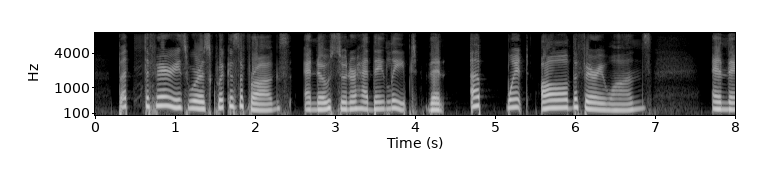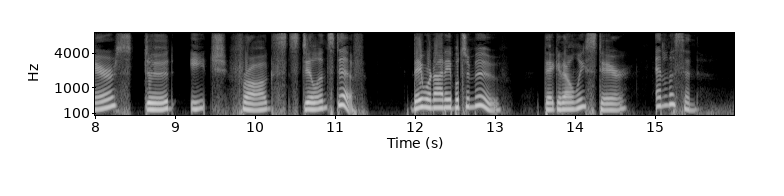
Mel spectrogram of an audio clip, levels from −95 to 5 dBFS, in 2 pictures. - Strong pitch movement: No, average, 4.2 semitones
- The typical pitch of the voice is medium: No, high, 210 Hz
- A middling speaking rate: Yes, average, 160 wpm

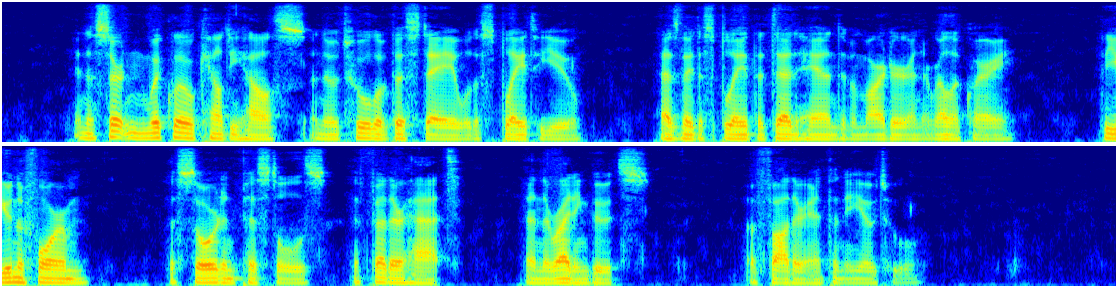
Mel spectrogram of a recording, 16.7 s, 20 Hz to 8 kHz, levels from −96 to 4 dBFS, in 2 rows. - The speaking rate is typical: Yes, average, 160 wpm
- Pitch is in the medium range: No, very low, 90 Hz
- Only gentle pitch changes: Yes, narrow, 2.0 semitones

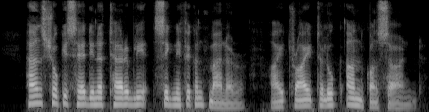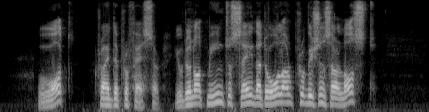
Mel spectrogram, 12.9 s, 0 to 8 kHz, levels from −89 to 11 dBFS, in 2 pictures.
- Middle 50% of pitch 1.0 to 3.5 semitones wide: No, average, 4.4 semitones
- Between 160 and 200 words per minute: No, average, 140 wpm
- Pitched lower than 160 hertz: Yes, low, 135 Hz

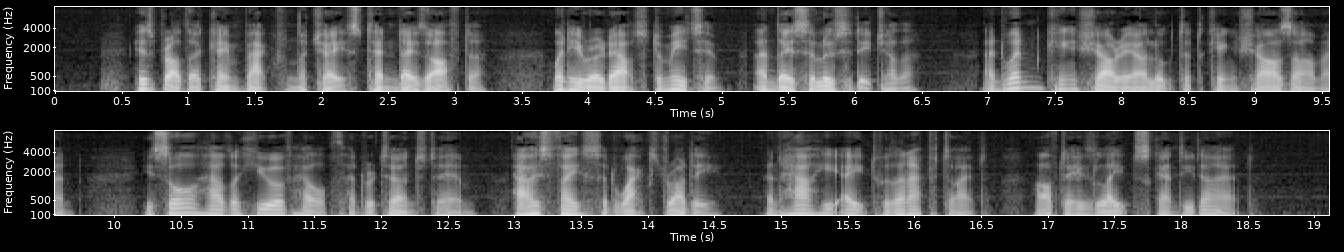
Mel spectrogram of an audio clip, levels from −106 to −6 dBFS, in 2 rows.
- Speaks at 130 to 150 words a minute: No, average, 190 wpm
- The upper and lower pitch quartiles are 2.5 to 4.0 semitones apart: No, average, 4.7 semitones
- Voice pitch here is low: Yes, very low, 95 Hz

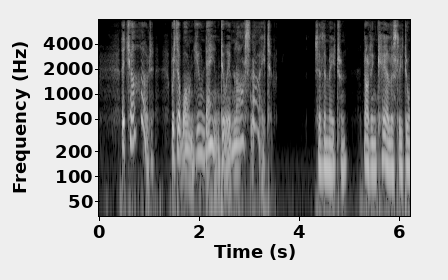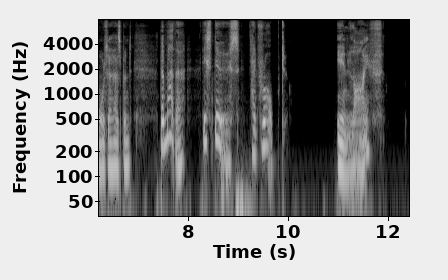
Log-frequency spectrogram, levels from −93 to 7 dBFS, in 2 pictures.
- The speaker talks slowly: Yes, slow, 130 wpm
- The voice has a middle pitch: Yes, medium, 155 Hz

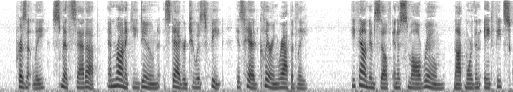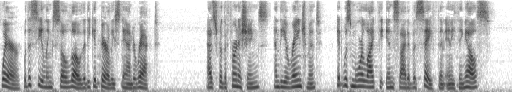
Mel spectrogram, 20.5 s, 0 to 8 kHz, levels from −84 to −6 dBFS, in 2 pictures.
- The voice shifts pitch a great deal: No, average, 3.9 semitones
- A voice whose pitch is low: No, medium, 155 Hz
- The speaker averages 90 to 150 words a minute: No, average, 170 wpm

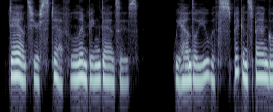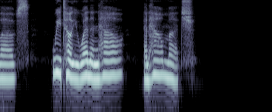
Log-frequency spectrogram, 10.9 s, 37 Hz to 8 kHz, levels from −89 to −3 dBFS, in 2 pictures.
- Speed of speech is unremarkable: No, slow, 120 wpm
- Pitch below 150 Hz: No, medium, 185 Hz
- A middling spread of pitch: Yes, average, 3.4 semitones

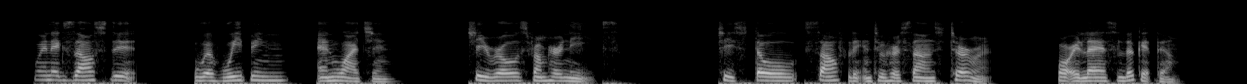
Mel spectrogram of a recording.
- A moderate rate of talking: No, slow, 115 wpm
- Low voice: No, medium, 170 Hz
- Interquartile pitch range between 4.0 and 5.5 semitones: No, average, 3.0 semitones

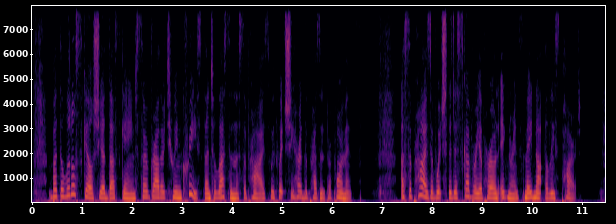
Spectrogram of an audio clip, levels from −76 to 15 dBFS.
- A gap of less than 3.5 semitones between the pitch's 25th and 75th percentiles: Yes, narrow, 2.5 semitones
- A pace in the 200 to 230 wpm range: Yes, fast, 205 wpm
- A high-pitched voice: Yes, high, 215 Hz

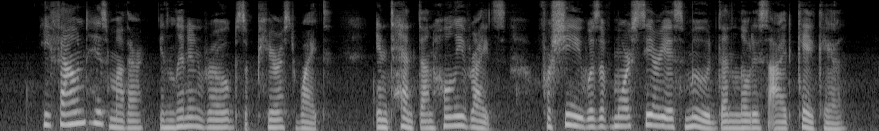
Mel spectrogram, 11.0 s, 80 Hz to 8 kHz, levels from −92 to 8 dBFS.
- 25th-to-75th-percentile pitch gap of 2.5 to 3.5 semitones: No, average, 4.2 semitones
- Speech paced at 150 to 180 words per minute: No, average, 140 wpm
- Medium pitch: Yes, medium, 170 Hz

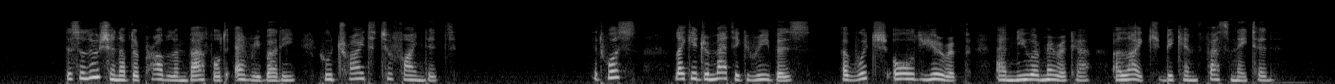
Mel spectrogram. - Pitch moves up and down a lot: No, average, 3.9 semitones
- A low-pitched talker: No, high, 210 Hz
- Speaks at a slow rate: Yes, slow, 125 wpm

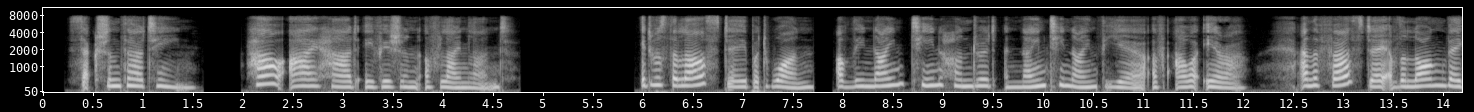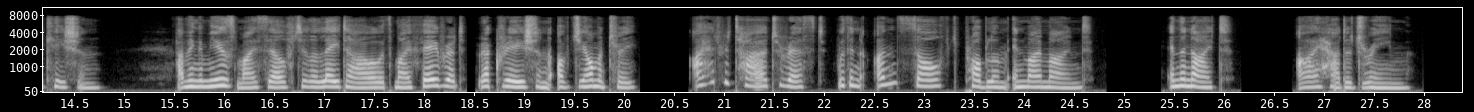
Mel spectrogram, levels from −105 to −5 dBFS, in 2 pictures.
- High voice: Yes, high, 225 Hz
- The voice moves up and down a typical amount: Yes, average, 3.7 semitones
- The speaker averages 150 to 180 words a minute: No, slow, 135 wpm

